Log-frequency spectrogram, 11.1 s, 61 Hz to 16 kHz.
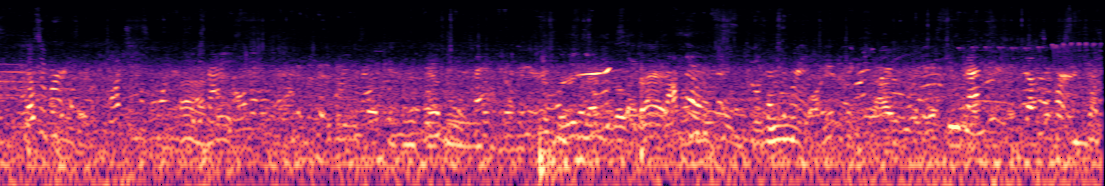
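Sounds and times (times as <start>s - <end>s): chatter of many people: 0.0s - 11.0s.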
